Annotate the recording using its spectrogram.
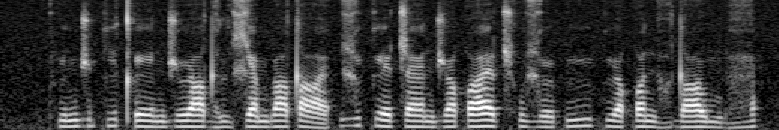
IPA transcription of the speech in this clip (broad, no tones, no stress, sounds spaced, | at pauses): pʰ y n d͡ʒ ø kʲ ø tʼ eː n d͡ʒ øː dˤ e̤ lʲ e̤ ɕ æ m b øː tˤ æ | ʑ y k eː ʈ͡ʂ æː n d͡ʒ øː qʷ æː ʈ͡ʂʰ u ʑ øː p yː k yː qʷ ɯ n æ̤ dˤ uː m b æ̤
